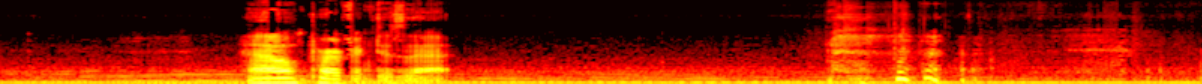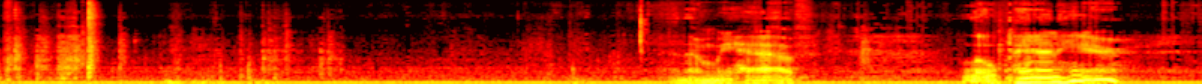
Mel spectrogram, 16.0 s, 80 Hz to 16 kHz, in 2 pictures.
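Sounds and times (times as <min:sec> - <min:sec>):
low electrical hum: 0:00.0 - 0:16.0
rustle of handling: 0:06.6 - 0:12.4.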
